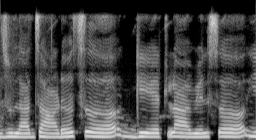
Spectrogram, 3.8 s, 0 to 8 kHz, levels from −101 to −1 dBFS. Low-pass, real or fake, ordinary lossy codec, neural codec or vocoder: none; real; none; none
